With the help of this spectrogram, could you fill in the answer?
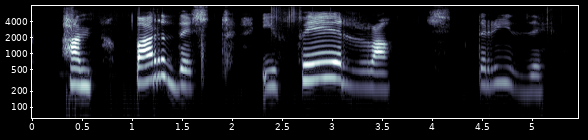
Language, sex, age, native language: Icelandic, male, 6, Icelandic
